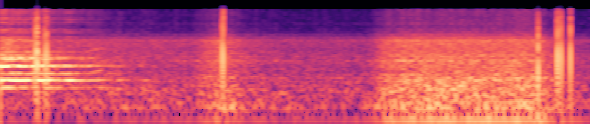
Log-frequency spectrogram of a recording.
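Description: A train horn's chord sounds and cuts off about a second in, followed by the rumble of an express passenger train passing close by on the rails, with a couple of sharp clacks. The rumble grows louder near the end.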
